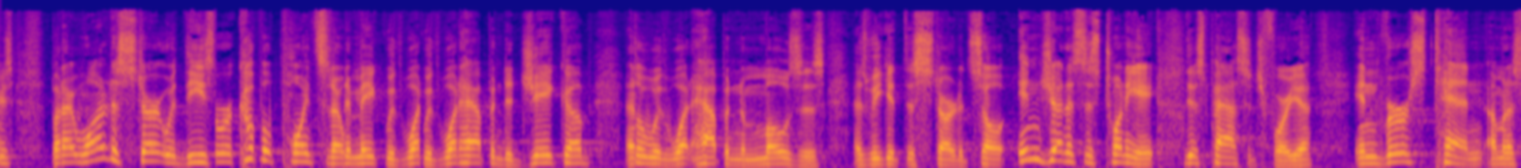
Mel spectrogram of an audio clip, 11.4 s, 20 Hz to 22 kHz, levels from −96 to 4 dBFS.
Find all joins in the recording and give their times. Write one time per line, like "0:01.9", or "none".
0:01.6
0:02.6
0:03.1
0:04.8
0:08.9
